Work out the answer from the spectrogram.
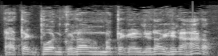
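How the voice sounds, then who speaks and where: A man plays a loyal, discreet attorney in a radio drama. He speaks deliberately and respectfully at a middling pitch, over faint background noise. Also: fairly even intonation, fairly bright tone, close to an everyday voice. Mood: respectful, reassuring. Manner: measured, deliberate, polite. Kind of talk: Filipino radio drama acting.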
